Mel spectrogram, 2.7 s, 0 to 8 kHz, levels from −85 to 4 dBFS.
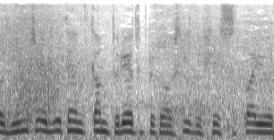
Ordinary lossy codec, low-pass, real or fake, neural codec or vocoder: MP3, 32 kbps; 7.2 kHz; real; none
